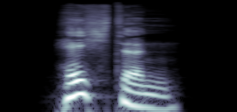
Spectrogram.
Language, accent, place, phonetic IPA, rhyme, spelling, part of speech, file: German, Germany, Berlin, [ˈhɛçtn̩], -ɛçtn̩, Hechten, noun, De-Hechten.ogg
- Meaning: dative plural of Hecht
